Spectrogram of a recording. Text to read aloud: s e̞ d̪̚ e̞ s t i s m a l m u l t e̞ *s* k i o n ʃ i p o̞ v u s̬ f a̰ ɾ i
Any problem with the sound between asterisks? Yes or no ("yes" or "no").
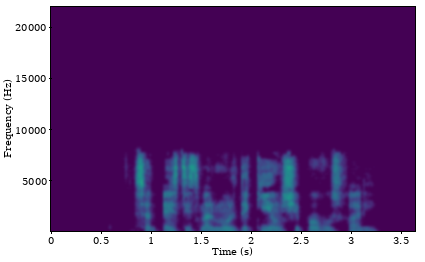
yes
